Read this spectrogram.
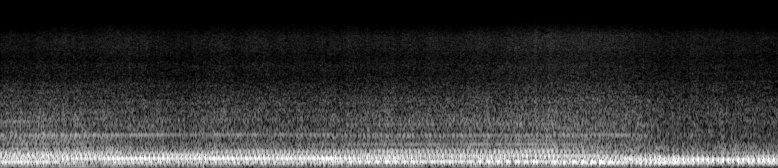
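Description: Water sprays and hisses under a wakeboard cutting across a wake.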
